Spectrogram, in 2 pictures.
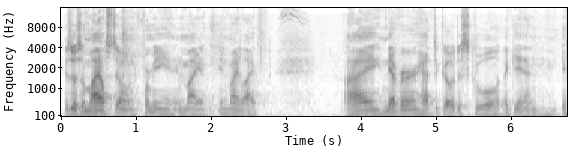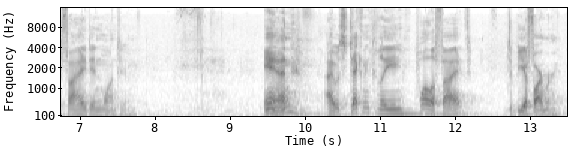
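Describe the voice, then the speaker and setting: A middle-aged man, not a native English speaker, telling a prepared personal story in an earnest, reflective way, with small restarts and frequent throat-clearing. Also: fairly low pitch, expressive, a little slow, darkish tone.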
